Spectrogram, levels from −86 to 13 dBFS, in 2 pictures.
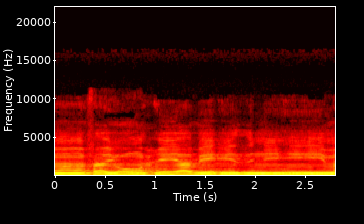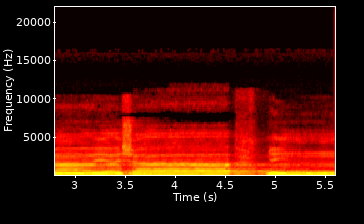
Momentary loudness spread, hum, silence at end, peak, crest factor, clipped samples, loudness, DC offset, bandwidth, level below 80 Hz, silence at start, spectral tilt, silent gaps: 3 LU; none; 0 s; -4 dBFS; 10 dB; under 0.1%; -14 LUFS; under 0.1%; 10.5 kHz; -40 dBFS; 0 s; -7.5 dB/octave; none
